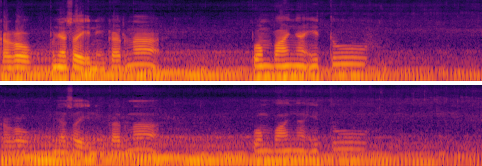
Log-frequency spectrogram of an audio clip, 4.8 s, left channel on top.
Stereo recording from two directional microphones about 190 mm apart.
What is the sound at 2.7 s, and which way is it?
Speech, 50° left (ahead or behind).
